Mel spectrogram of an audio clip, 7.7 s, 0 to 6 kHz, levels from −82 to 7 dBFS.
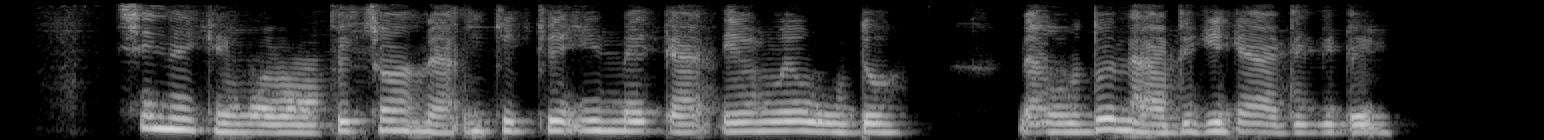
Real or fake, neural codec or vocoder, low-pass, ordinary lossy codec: fake; codec, 44.1 kHz, 1.7 kbps, Pupu-Codec; 5.4 kHz; none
